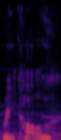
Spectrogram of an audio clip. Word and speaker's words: Recall: And yes, I found out that it is pronounced recall.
